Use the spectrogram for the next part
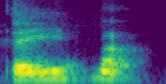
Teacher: in English we pronounce it as a V with the lower lip against the upper teeth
